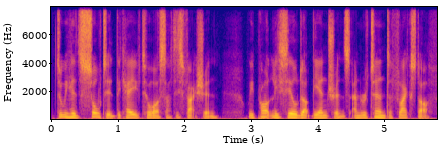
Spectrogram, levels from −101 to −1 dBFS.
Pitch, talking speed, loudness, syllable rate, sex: 130 Hz, 195 wpm, -18 LUFS, 5.8 syllables/s, male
